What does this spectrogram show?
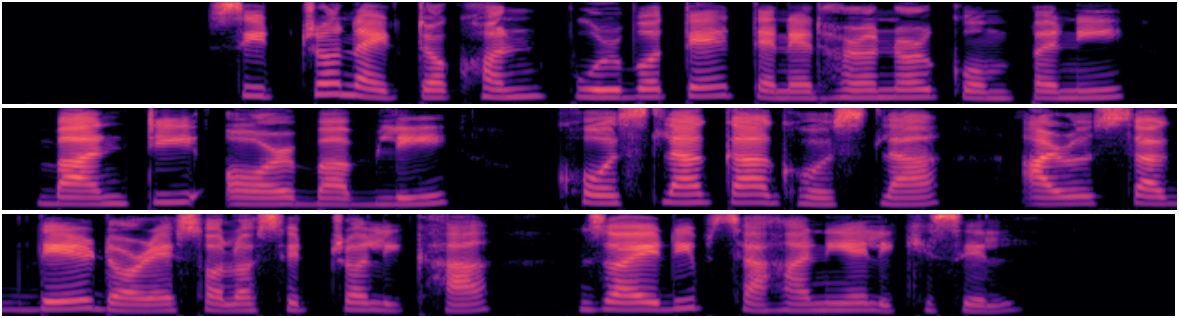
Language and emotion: Assamese, neutral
